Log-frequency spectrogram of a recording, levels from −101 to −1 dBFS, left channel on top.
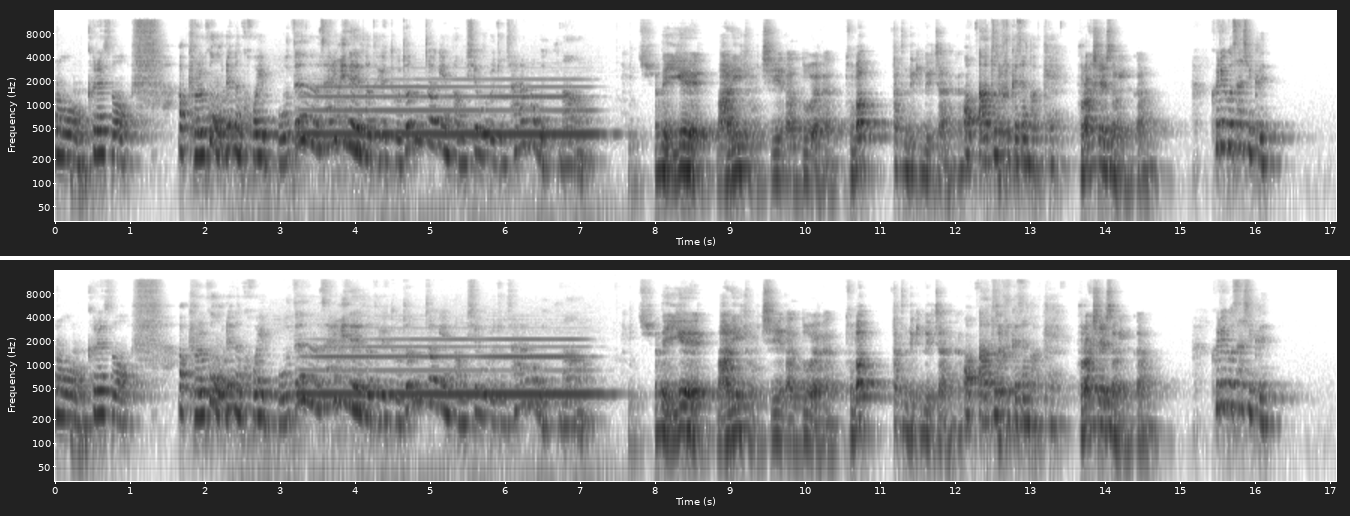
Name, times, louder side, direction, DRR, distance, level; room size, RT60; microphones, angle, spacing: voice 1, 0.0-7.2 12.1-13.4 15.4-16.1, left 2 dB, 35° left, 2 dB, 0.5 m, -31 dB
Wind instrument woodwind instrument, 3.1-7.3, right 1 dB, 75° right, 1.0 m, -33 dB
voice 2, 7.8-10.8 11.2-12.2 12.6-12.7 13.6-14.6, equal, 25° right, -2 dB, 0.6 m, -31 dB
3.9 x 3.0 x 3.0 m, 0.73 s
head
